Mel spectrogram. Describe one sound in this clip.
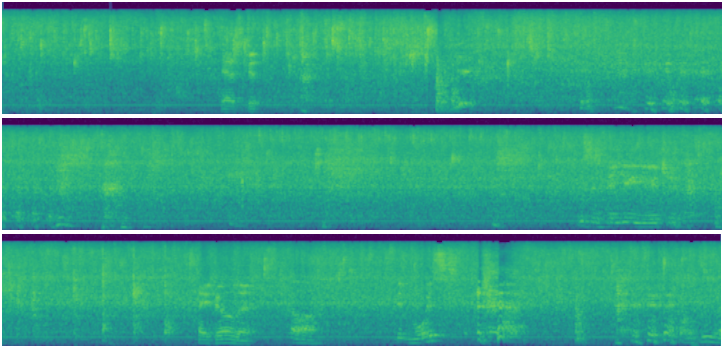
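A man talks with animation close by in a small echoing room.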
